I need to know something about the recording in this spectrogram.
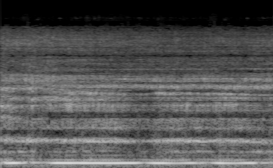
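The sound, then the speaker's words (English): An adult male elephant seal, using its long, trunk-like nose (proboscis), gives a loud, sustained, throaty roar, a deep buzzing drone with a faint pulsing texture that carries through about three seconds without a break and with no talking. “Adult male elephant seals use their long, elephant-like trunk, or proboscis, or nose, to make loud, roaring sounds, especially during mating season.”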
